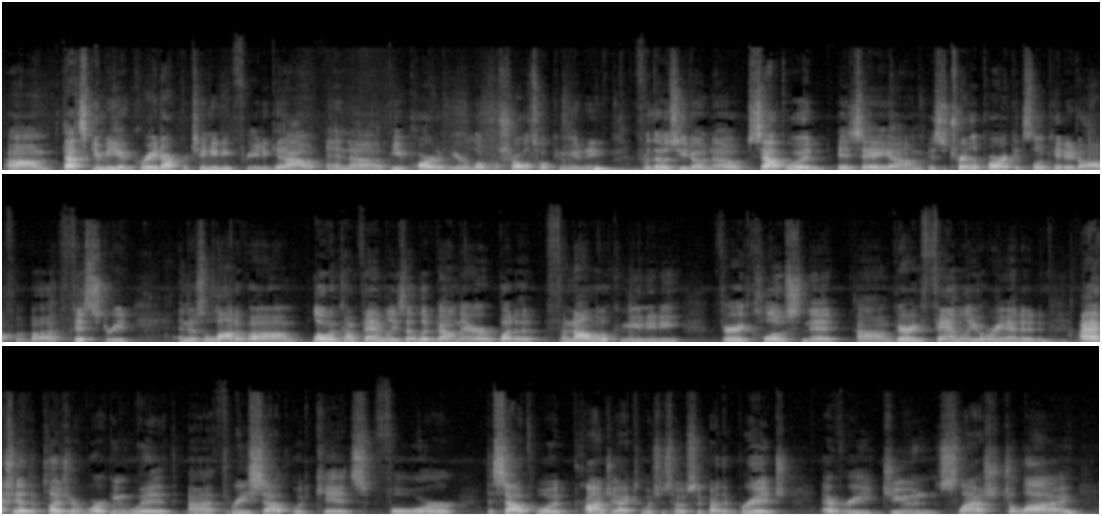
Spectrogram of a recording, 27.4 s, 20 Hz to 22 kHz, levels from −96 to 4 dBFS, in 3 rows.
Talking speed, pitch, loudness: 195 wpm, 125 Hz, -30 LUFS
